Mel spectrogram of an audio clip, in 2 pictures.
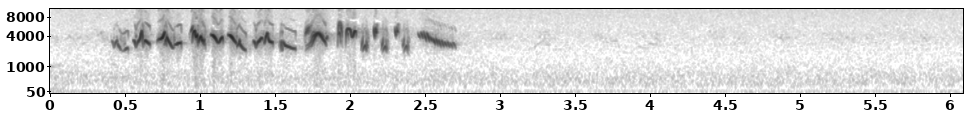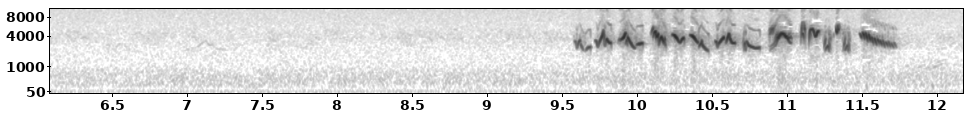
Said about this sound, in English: Next, the clearer song of the purple finch.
